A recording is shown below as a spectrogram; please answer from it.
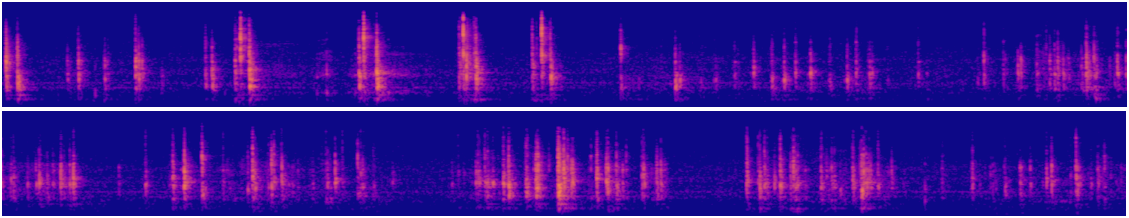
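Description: Fingertips type and tap on the keys of a full-size RGB backlit plastic mechanical keyboard with a hollow case. Quiet, sharp clacks come in irregular bursts separated by short pauses, with a hollow midrange tone and a little brightness. Each click dies out almost instantly, with no low rumble.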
